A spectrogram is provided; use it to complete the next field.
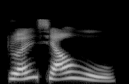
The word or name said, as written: Ruan Xiaowu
